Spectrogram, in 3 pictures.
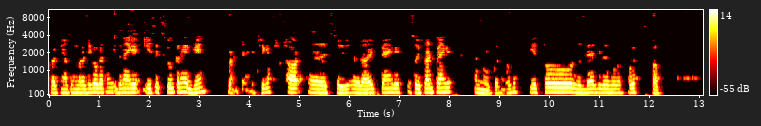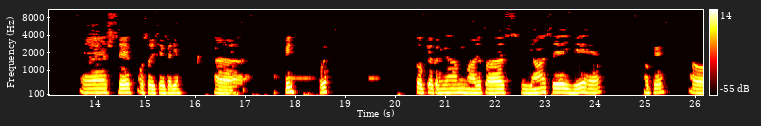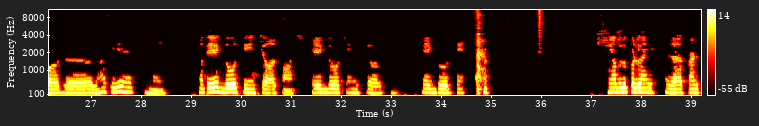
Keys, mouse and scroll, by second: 0.1 shift+middle click, 0.3 scroll up 1, 0.5 shift+middle click, 1.2 click, 1.5 shift+middle click, 1.8-2.1 scroll down 2, 2.1 e, 3.5 KP_1, 4.5 g, 6.9-9.1 scroll up 1, 9.1 click, 10.5 g, 11.2 click, 12.0 KP_3, 12.7 click, 13.3 shift+click, 13.7 shift+click, 14.5 f, 14.8 scroll down 2, 15.1 shift+middle click, 15.3 scroll up 2, 15.6 shift+middle click, 15.9 scroll down 1, 17.0 scroll up 1, 17.2-17.6 scroll down 1, 17.6 shift+middle click, 17.9-18.7 scroll up 3, 18.7 shift+middle click, 19.0-19.5 scroll down 2, 19.5-21.1 shift+middle drag, 21.1 KP_2, 21.5-22.0 scroll up 3, 22.0 shift+middle click, 22.9 click, 24.0-24.4 scroll down 1, 24.4-28.7 middle drag, 29.7 click, 30.0 click, 30.4 click, 30.9 click, 31.5 click, 31.8 click, 32.1 click, 32.7 click, 33.0 click, 33.5 click, 33.9 click, 34.5 click, 37.7 ctrl+r, 38.5 KP_1, 39.0-39.2 scroll up 2.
